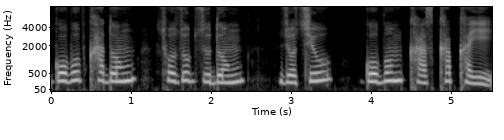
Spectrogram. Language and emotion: Bodo, neutral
